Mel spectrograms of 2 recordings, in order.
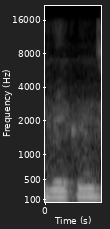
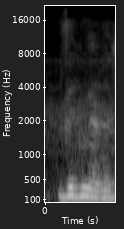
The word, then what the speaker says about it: vignette: Like let's just test with vagrants. Yes, it works. Just put a little, really low vagrants. Vignette, sorry, I keep pronouncing it wrong.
